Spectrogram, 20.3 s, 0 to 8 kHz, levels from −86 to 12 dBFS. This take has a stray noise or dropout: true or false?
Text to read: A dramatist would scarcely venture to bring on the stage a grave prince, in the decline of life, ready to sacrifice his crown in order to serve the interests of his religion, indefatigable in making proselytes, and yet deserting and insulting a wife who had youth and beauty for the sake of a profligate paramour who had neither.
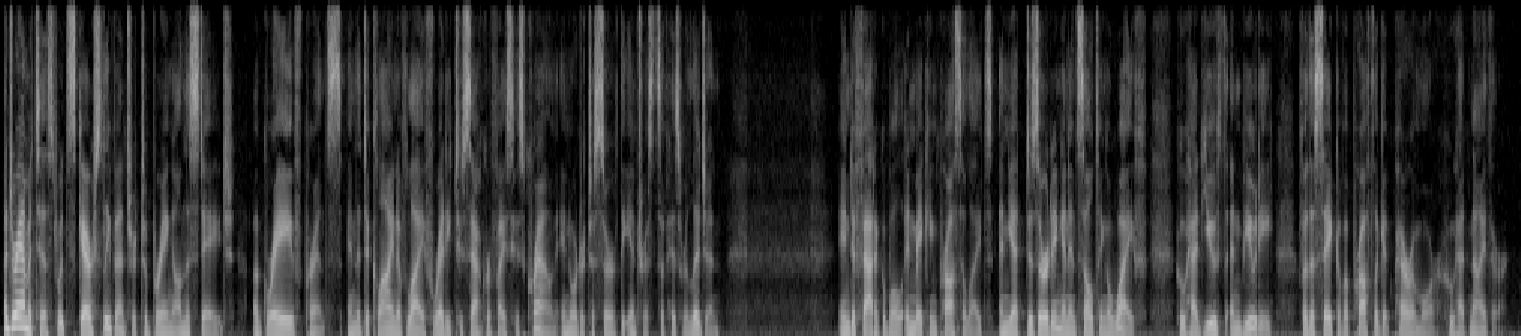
false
